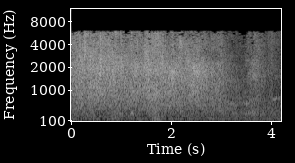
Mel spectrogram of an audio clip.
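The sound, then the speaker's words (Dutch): A crowd applauds during a quiz about God, with a dense, steady wash of clapping that holds for several seconds before easing off slightly at the end, with no voices rising above it. “Applaus!”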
